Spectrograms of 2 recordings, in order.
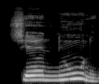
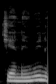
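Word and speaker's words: genuine: आगे देखेंगे बच्चों, नेक्स्ट वर्ड होता है बच्चों, देखो क्या लिखे हैं, जेन्यून, जेन्यून नहीं होता बच्चों, जेन्युइन होता है, क्या, जेन्युइन, यथार्थ, इट इज जेन्युइन या अर्थात, यानी कि एडजेक्टिव ही ग्रामर में।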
